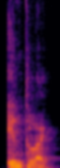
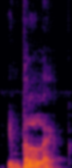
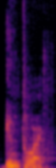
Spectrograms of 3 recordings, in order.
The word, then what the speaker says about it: intellect: So the the stress is given in the first syllable intellect. We will never give the stress in the penultimate or in the last, such intellect or intellect, but intellect.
